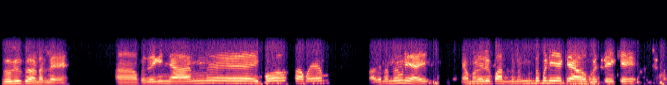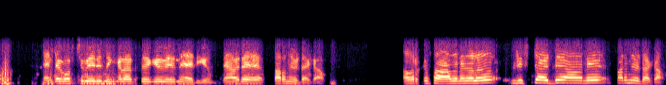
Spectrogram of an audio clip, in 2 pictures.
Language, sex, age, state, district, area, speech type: Malayalam, male, 30-45, Kerala, Alappuzha, rural, conversation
